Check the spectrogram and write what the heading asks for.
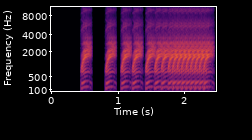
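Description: Intro sting of short cartoonish electronic blips, each bending up and then down in pitch. Single blips come first, then they quicken and run together into a rapid warble in the second half.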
